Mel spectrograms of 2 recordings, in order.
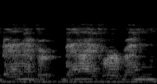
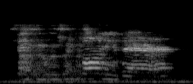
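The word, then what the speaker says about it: Bon Iver: If you watch her writing Folklore during COVID, she had, was it Ben Iver? What's his name? Bonnie Bear. Yeah, I know, it throws me off because it's spelled like Ben.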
